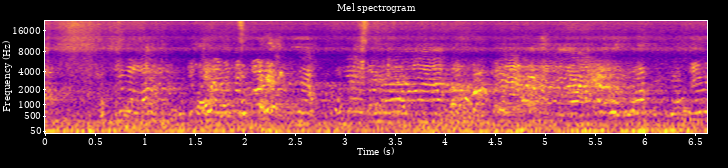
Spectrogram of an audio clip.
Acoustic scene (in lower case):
park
